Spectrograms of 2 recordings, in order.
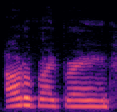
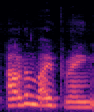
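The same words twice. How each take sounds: First: "Out of my brain" said firm, at normal pitch; calm but firm order; firm dismissal. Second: "Out of my brain" shouted louder and higher; emphatic yelled command; loud banishment. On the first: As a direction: push them out, steady and clear. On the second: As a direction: throw them out with force. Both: Retold or imitated. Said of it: "I just say".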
